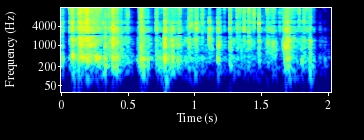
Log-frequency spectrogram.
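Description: Foil wrapper of a trading-card pack crinkling and tearing as it is pulled open by hand, a dense run of crackles that cuts off suddenly near the end.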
